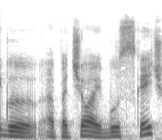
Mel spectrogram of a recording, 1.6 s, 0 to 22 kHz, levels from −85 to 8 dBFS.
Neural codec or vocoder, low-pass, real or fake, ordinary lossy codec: none; 14.4 kHz; real; MP3, 64 kbps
